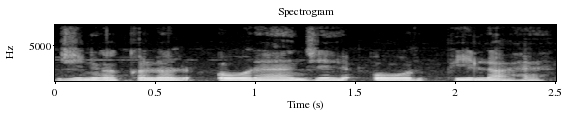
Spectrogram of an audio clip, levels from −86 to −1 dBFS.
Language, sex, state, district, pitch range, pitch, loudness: Hindi, male, Uttar Pradesh, Saharanpur, 135-150 Hz, 145 Hz, -15 LUFS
